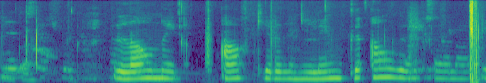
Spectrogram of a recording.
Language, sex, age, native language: Icelandic, female, 20-29, Polish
